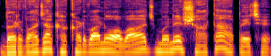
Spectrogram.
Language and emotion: Gujarati, fearful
